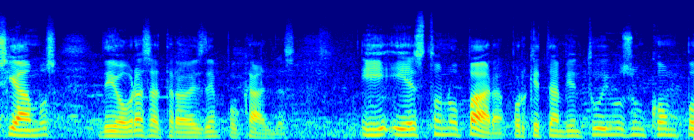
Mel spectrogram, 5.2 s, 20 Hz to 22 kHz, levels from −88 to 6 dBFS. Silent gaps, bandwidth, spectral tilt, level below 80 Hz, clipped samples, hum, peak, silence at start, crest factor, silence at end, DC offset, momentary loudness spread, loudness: none; 13.5 kHz; -5.5 dB/octave; -70 dBFS; under 0.1%; none; -4 dBFS; 0 s; 22 dB; 0 s; under 0.1%; 12 LU; -26 LUFS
